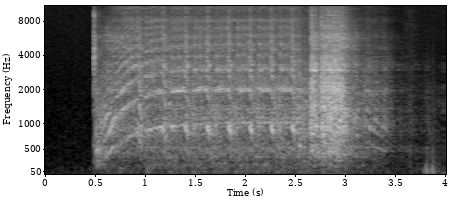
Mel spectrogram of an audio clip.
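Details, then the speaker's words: John Deere 214 lawn tractor: starter spins briskly and evenly for about two seconds with no firing; spark tester shows no spark; owner disliked the starter sound, suspects a swapped coil or confused wiring. "well that gives us our answer right there we don't have spark so turn that back off"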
